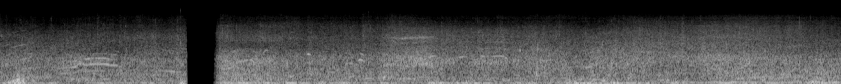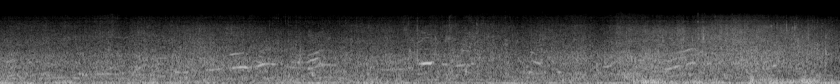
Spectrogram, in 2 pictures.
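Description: Wind blows in gusts outdoors.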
